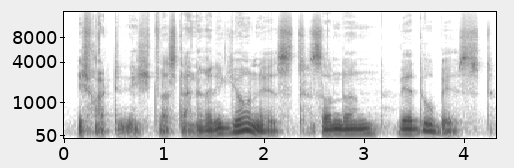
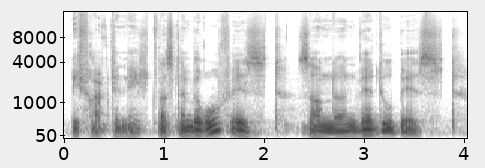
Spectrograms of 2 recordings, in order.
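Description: First: Whispering elder spirit. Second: Hushed, whispered spirit voice; whispering elder spirit. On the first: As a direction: whisper the question from beyond. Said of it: "Dann sagte die Frau". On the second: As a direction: whisper it like an ancestor. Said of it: "war die Antwort". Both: Acted.

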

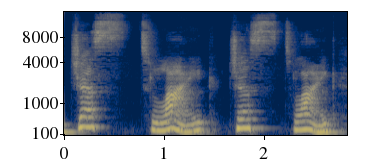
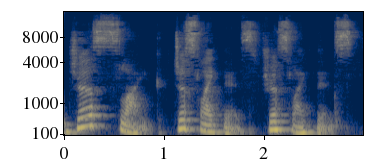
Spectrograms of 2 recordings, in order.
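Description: First: "just like" with the T of "just" still sounded; separate words. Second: "just like" linked as "jusslike"; lower, softer, S running straight into "like"; dropped T. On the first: Teacher showing the written form, "just like" with the T. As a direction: keep "just" and "like" apart, T audible. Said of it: "você acaba omitindo mesmo esse T". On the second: Teacher showing the linking, "just like" without the T. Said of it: "já junta o S do just no like". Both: Shown as a demonstration.

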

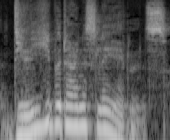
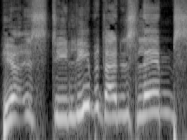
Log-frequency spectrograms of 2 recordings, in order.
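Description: First: Slowly spelling out the line; feed the line slowly to the partner; slow line read. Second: High, slow put-on woman's voice; Annette from Schlettau. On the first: Shown as a demonstration. Podcast host slowly dictating the punchline line. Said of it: "du hast den Satz, äh, zu sagen". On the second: At the door, S1 plays Annette in a high slow voice. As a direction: play a sweet woman from Schlettau, pitched high. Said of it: "ich bin jetzt also die Annette".

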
